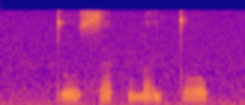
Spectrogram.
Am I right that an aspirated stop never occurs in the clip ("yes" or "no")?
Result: yes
